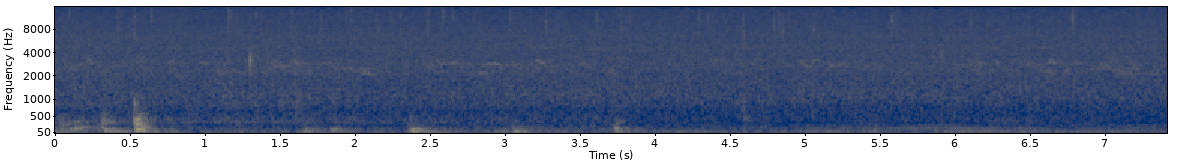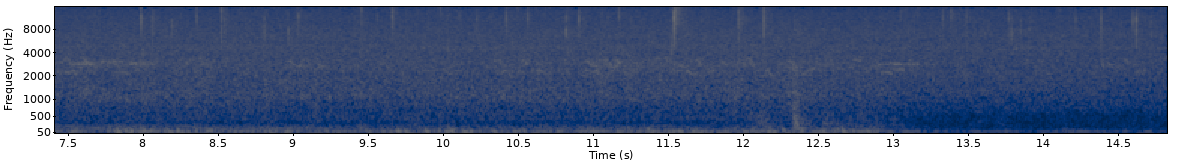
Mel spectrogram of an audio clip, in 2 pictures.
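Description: Steady rain falling, an even hiss of drops, with a few soft low thumps in the first four seconds.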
